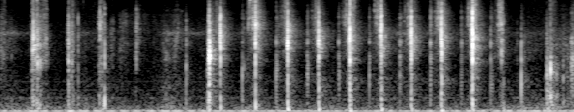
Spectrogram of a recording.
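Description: Tarot cards are shuffled close up in quick repeated riffling snaps, a steady run of crisp papery flicks over a low constant hum, with no voices.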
